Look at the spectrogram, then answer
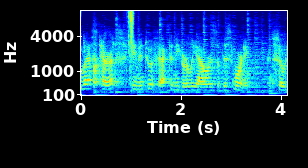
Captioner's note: Justin Trudeau speaking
